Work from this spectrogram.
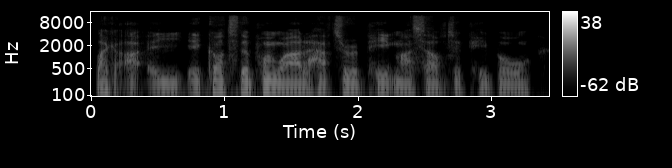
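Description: A man's voice: on the low side, little pitch movement, brisk, no room sound. Young Afrikaans-speaking South African man. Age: young adult. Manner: rambling, repeats himself, many fillers. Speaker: musician guest. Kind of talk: casual interview chat.

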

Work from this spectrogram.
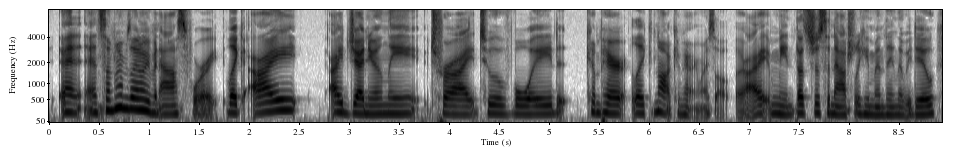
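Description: A young woman talks through her solo podcast in a loose, rambling way, full of ums and casual swearing. Her voice sits a little low and comes across smooth and clear, with a slight hoarseness. The sound is dry and close, with no room echo. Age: young adult. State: voice a bit hoarse. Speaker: podcast host.

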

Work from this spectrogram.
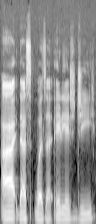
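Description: A man's voice: on the low side, flat delivery, normal speed, clear, resonant tone, dry recording. A young man co-hosting a podcast, telling stories in casual, profane, joking slang. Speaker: podcast co-host. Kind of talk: casual banter and storytelling.

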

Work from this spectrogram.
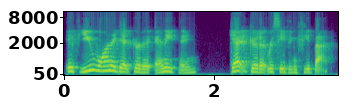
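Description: A woman author speaking as a guest in a casual interview, expressive and energetic as she tells stories. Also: on the low side, fairly quick, highs cut off. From Canada. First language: Spanish.

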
